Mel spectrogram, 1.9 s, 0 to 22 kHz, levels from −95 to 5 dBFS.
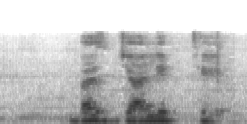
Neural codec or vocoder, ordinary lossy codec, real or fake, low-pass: none; Opus, 32 kbps; real; 7.2 kHz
